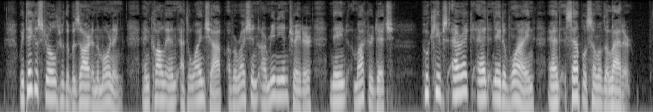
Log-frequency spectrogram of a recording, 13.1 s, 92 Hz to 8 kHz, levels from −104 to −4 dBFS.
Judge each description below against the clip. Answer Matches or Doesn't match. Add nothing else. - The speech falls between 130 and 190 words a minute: Matches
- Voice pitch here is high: Doesn't match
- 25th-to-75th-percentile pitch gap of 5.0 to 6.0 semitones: Doesn't match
